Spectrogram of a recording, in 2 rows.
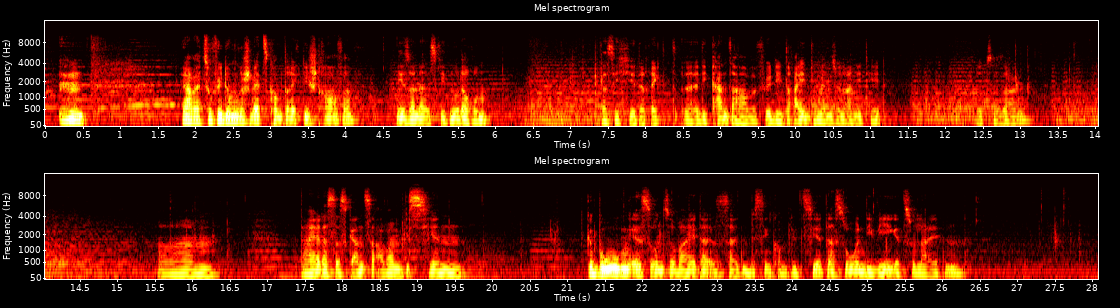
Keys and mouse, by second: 0.4-2.8 middle drag, 2.8-4.0 right drag, 4.9-6.7 drag, 6.7-7.7 middle drag, 7.7 z, 9.6-10.8 middle drag, 10.8 a, 11.4-12.7 middle drag, 13.3 Tab, 16.3 Tab, 17.1 middle click, 22.1-27.9 middle drag, 27.9-28.0 right drag.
